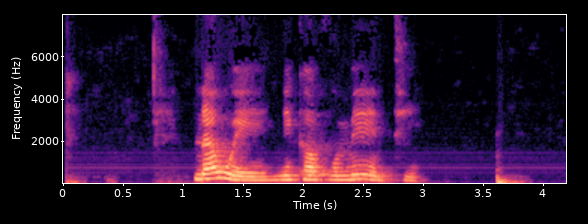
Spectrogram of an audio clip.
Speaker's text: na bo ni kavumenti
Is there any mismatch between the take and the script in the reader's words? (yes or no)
yes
